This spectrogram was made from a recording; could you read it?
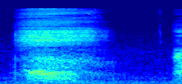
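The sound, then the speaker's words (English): A deep breath taken while meditating: a long airy hiss of air drawn in that swells and fades over about a second, followed by quieter breathing and the start of another breath. “Just breathe. Just breathe deep.”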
